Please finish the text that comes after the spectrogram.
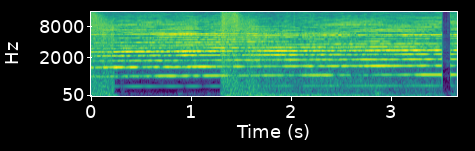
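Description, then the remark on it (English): A loud, steady siren blare from a Dollar Tree sound bite toy, with a buzzy, harmonic-rich tone that holds for several seconds, its texture changing partway through before it cuts off abruptly. “He wants his sirens.”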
